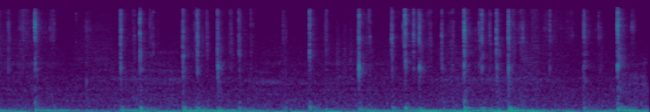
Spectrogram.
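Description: Rapid keystrokes clatter on a computer keyboard, a close, irregular run of sharp clicks with brief pauses between bursts and no talking.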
